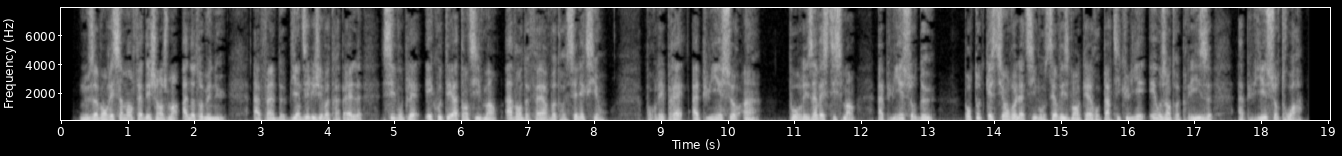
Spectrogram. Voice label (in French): french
